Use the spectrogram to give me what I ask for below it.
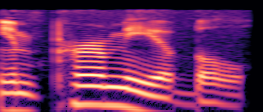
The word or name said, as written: impermeable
